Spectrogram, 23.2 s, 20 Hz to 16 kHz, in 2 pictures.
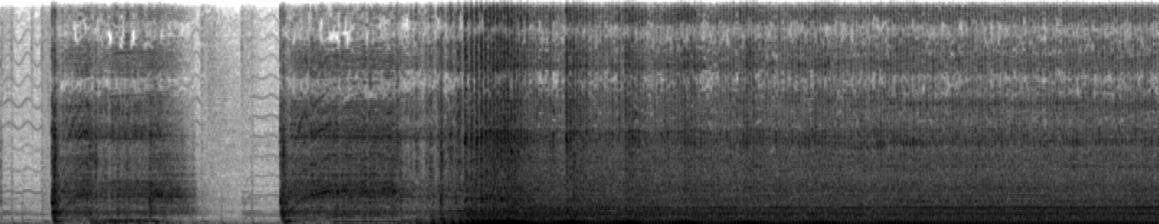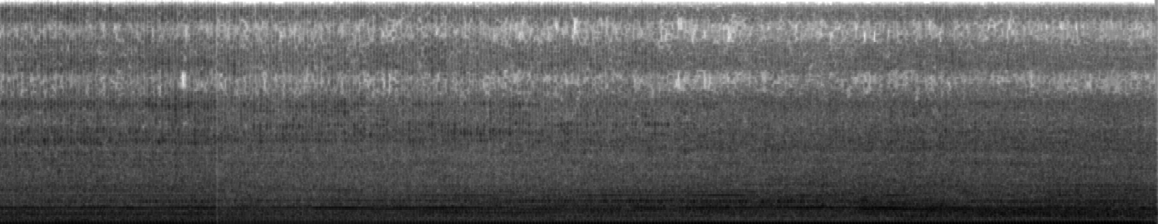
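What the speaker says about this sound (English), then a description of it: "Let's see how loud it is." A new 9000-watt Predator gasoline generator cranks and sputters on first start, then catches and settles into a steady, loud running drone, heard up close without speech.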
